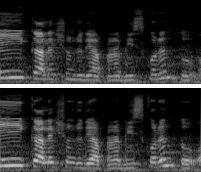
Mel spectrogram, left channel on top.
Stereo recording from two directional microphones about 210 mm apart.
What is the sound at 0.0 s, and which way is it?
A woman's voice, 50° right (ahead or behind).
